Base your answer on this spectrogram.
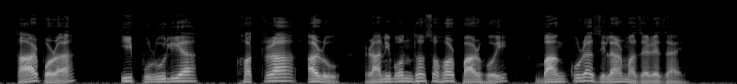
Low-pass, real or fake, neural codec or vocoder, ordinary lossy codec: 10.8 kHz; real; none; none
